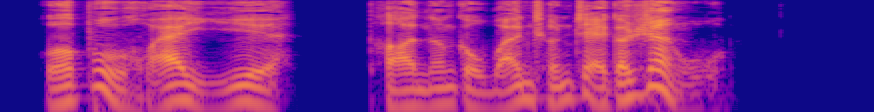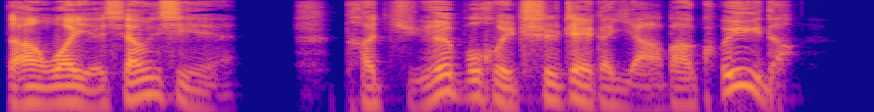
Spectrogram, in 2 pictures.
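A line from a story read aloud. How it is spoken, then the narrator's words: Serious, smile dropped. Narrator (Chinese): 库伯收起笑容说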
